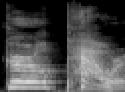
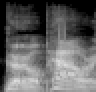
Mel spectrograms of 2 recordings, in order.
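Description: First: High, slow, loud cheer; exclaiming little girl. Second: Loud, punchy cheer; exclaimed rallying cry. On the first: Hilary raises her fists, exclaiming. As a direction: stretch it into a girlish rallying cry. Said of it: "exclaimed Hilary". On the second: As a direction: belt it out, pitch a little raised. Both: A narrator's reading.

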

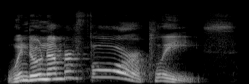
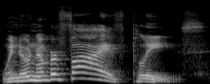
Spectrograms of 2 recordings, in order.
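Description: First: High sing-song call of window number, dropping off at please; nurse calling out. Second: High sing-song call of window number, dropping at please; nurse calling out. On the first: Triage nurse calling next patient. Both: Retold or imitated.

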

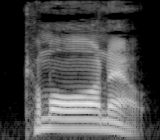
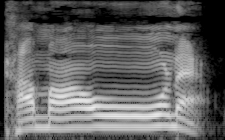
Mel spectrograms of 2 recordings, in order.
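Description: First: Unintended, faintly put-on Kentucky twang, higher and louder; half Australian, half Southern accent by accident; accidental Kentucky accent. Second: Loud, high, long-drawn botched Kentucky accent; exaggerated replay of a bad Kentucky accent; mock Australian-Southern accent. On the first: Real, not acted. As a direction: slip into a botched Kentucky accent on "come on out". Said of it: "sounded like I was trying to do a Kentucky accent".

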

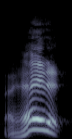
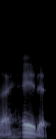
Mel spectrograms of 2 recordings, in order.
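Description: First: Louder, higher burst of "I hate it"; emphatic. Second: Lower, softer muttered "I hate it"; quiet. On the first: Speaker on homeless women in the woods, louder and emphatic. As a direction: punch out "I hate it" with force. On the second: Speaker on homeless women in the woods, soft and low. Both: Real, not acted.

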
